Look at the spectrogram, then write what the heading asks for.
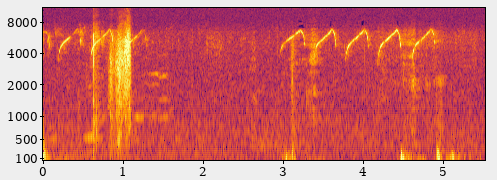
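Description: A bird calling a series of short, high chirps, each rising and then dropping in pitch: a few in the first second, then a run of about six evenly spaced chirps starting about three seconds in. Two soft low thumps near the end.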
